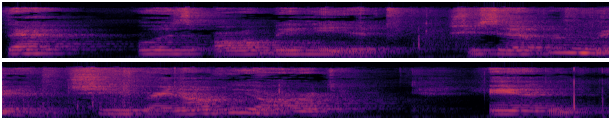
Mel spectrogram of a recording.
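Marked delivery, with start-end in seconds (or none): none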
